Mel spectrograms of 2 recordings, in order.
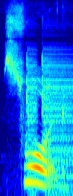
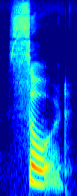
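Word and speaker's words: sword: मतलब होता है तलवार the wrong pronunciation is स्वर्ड because people pronounce the verse साउंड which is not there जो वहां है ही नहीं because the डब्लू is silent so it sounds like सोर्ड एज इन लोर्ड सो the right pronunciation is सोर्ड से it again सोर्ड good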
